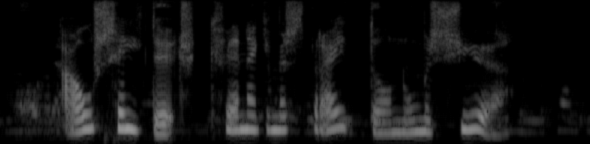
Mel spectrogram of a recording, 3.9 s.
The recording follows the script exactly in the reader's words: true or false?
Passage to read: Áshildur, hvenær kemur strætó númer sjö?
true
